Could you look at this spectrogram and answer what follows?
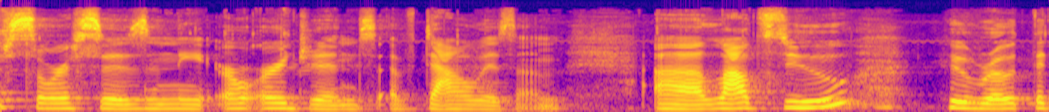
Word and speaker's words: Daoism: So, it's spelled with a T or a D. It's pronounced with a D. Um, so you'll see it both ways, but Daoism originated about 2500 years ago.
